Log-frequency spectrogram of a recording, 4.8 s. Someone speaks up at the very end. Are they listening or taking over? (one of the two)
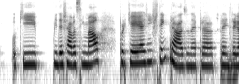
listening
